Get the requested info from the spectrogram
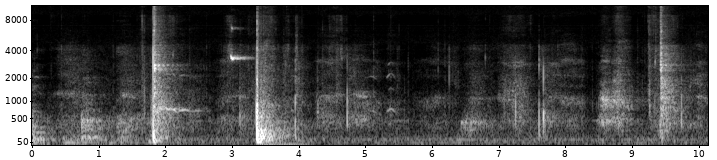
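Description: Boxing-glove punches landing on hand-held focus mitts: three separate sharp smacks, the one about three and a half seconds in the loudest.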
